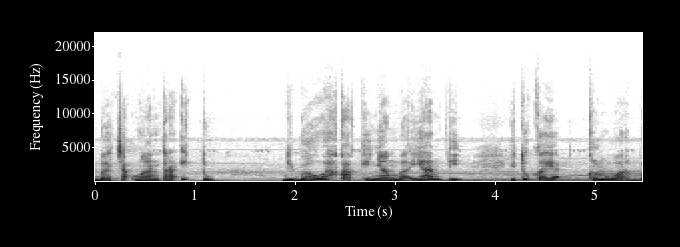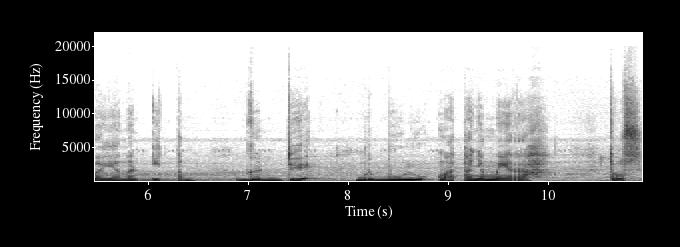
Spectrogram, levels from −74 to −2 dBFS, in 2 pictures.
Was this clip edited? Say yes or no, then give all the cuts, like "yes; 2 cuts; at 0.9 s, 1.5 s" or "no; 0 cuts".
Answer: no; 0 cuts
